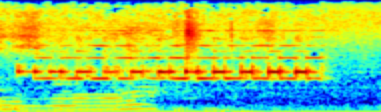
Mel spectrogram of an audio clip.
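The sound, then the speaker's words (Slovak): A telephone rings with a rapid, warbling electronic tone repeated in quick pulses, fairly faint and steady, then cutting off abruptly. “Teďka neviem, jestli to volá niekto do vysílania, nebo je to súkromný hovor.”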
